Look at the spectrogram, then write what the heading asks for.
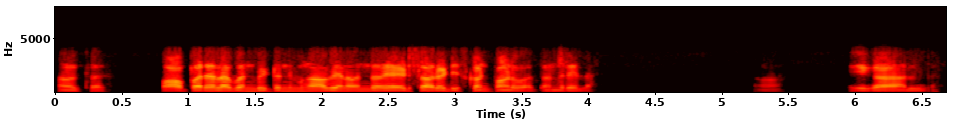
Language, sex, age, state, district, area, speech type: Kannada, male, 18-30, Karnataka, Uttara Kannada, rural, conversation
